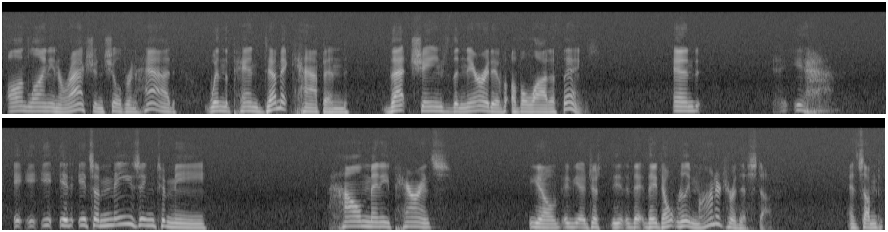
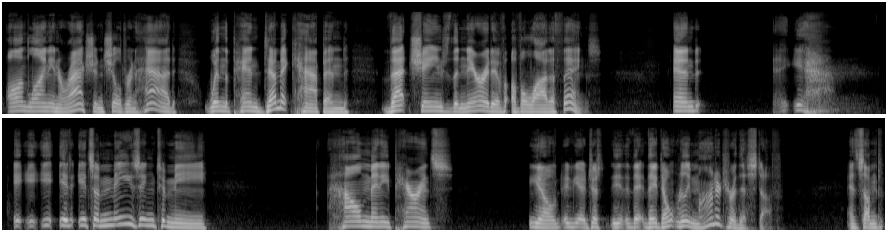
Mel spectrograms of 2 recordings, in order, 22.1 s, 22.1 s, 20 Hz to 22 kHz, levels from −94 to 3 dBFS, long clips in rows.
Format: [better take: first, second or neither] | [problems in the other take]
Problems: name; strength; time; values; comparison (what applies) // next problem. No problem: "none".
second | hiss; noticeable; throughout; 15 dB below the speech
